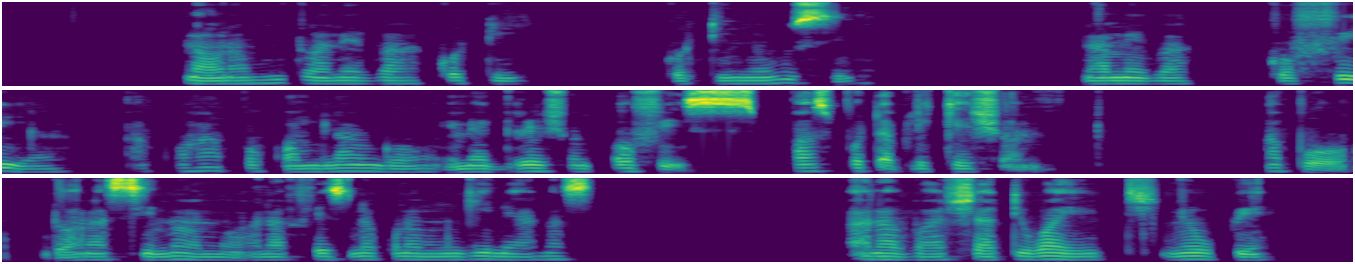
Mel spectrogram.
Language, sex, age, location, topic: Swahili, male, 25-35, Wajir, government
